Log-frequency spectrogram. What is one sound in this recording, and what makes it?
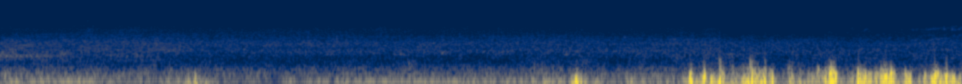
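Wind rumbles and buffets outdoors, growing stronger in gusts near the end.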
